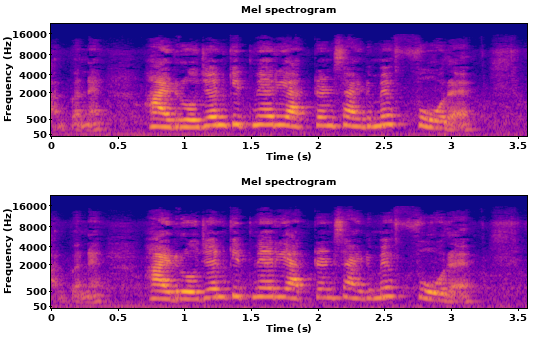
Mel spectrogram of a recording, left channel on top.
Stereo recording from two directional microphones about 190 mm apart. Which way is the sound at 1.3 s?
30° left (ahead or behind).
